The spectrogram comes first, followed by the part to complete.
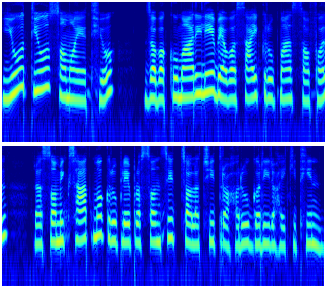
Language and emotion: Nepali, neutral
